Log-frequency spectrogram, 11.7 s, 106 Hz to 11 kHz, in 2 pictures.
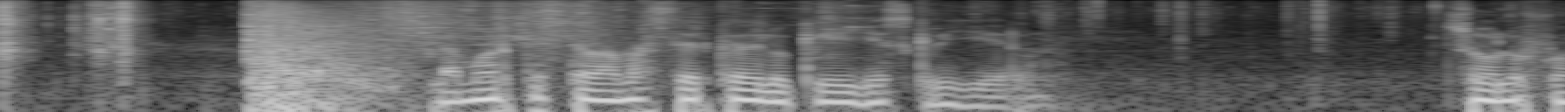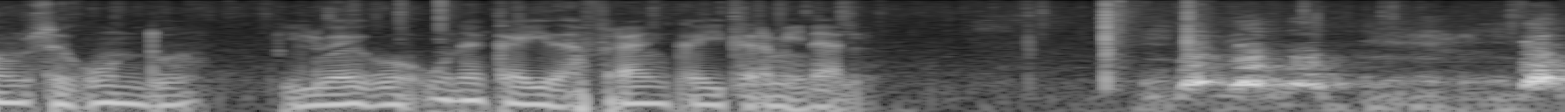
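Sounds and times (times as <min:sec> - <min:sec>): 
speech: 0:01.6 - 0:04.1, 0:05.5 - 0:09.2, 0:10.1 - 0:11.0
dogs barking as they pounce on partridges during a hunt: 0:10.2 - 0:11.7.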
